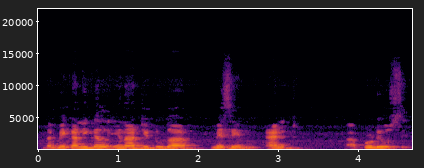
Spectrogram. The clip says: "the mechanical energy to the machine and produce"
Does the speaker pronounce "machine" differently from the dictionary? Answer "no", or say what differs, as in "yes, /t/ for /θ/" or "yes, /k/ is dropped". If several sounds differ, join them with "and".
yes, /s/ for /ʃ/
